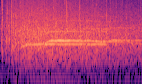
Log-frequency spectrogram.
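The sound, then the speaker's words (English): An edited-in applause sound effect: a crowd bursts into steady, dense applause lasting about three seconds, with a thin, slightly rising whistle-like tone running through the clapping. No one speaks. “We can edit that in a clap, I think, can't we?”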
